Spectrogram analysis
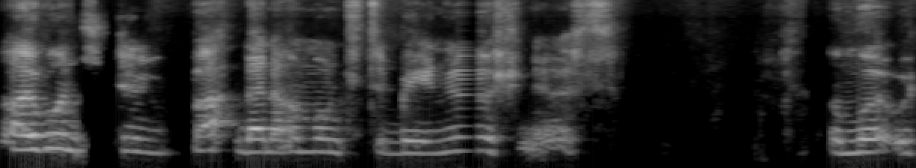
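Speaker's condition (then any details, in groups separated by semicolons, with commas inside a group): Cerebral palsy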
